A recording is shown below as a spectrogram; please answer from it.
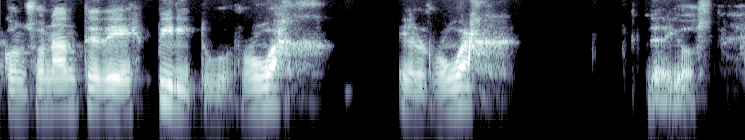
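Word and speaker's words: רוח: el ruaj de Dios. Los hebreos no pronuncian la R como la pronunciamos nosotros, sino que ellos la pronuncian como los franceses.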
